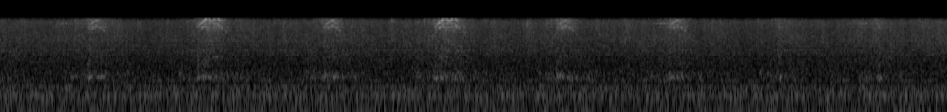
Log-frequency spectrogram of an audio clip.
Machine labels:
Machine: slide rail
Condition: normal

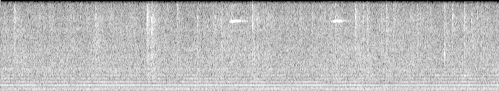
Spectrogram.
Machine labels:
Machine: fan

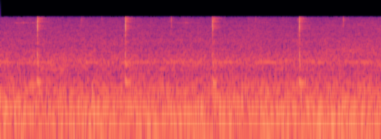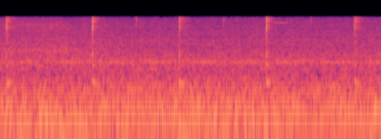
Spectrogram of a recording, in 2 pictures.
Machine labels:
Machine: valve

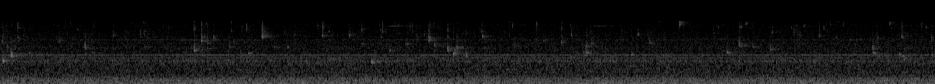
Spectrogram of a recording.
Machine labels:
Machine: pump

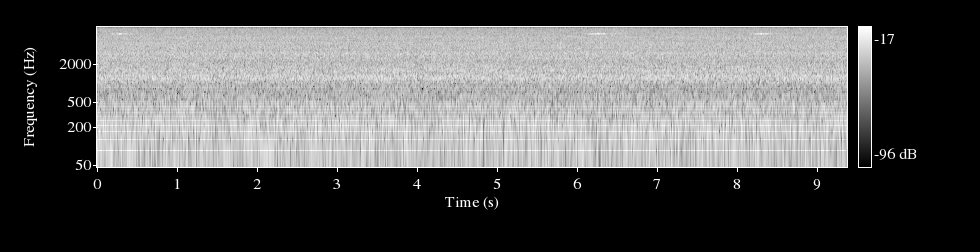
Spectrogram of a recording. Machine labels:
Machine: slide rail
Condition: normal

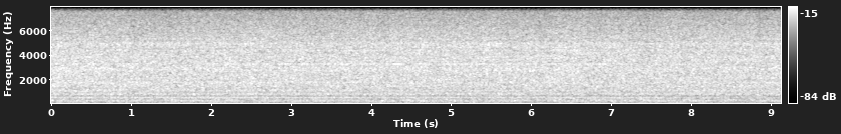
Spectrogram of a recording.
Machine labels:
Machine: slide rail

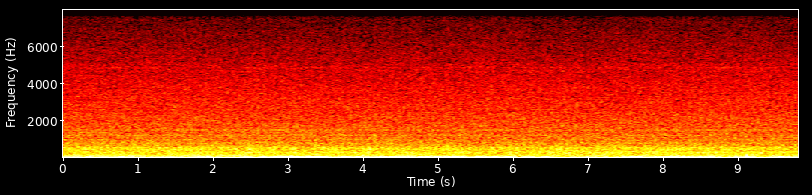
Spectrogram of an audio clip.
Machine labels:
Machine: fan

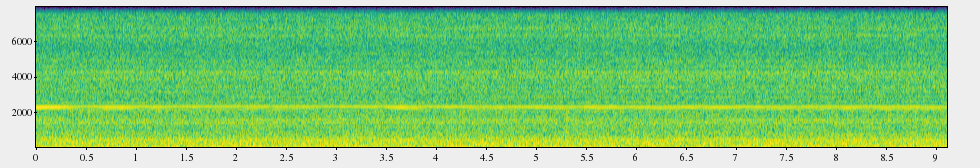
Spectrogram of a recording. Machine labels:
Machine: pump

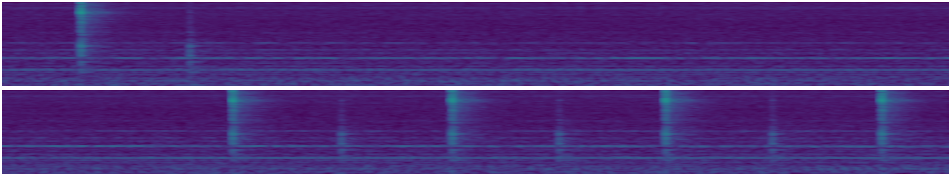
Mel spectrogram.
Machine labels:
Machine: valve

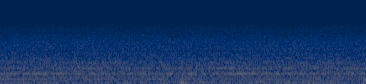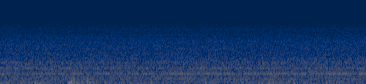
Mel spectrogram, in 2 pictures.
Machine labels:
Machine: fan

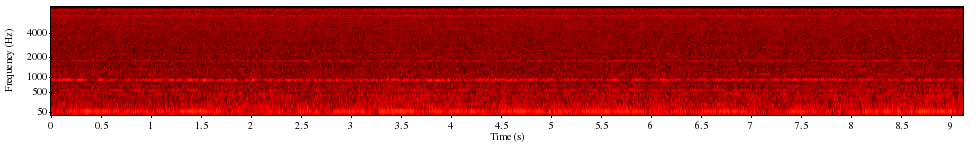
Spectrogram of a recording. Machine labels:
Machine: fan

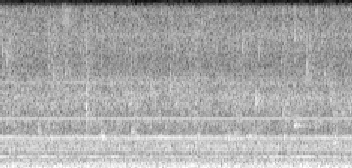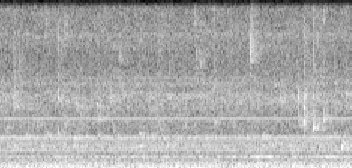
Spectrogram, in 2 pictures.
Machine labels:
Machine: pump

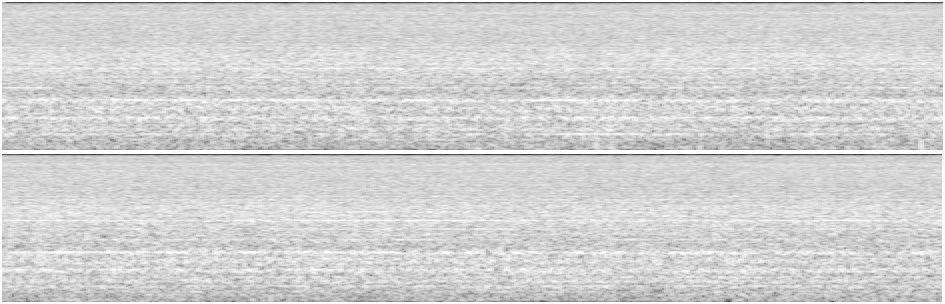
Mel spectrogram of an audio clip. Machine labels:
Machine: fan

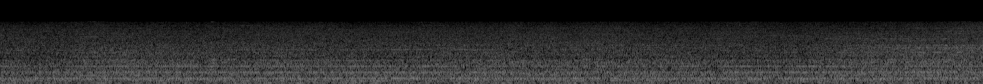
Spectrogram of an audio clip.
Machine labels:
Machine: fan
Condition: normal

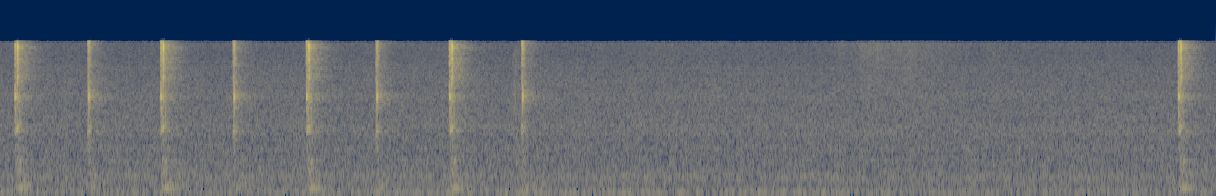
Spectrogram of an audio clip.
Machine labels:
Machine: valve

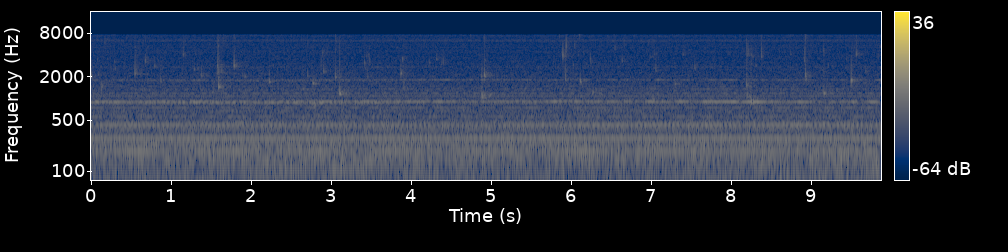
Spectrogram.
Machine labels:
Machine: pump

